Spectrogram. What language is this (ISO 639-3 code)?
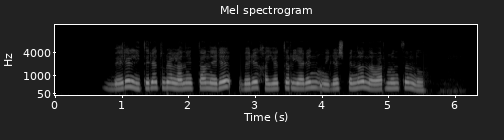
eus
